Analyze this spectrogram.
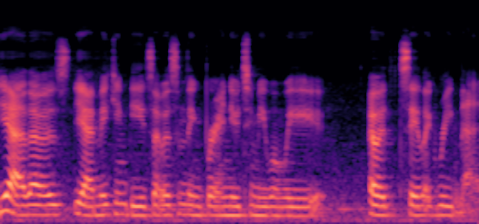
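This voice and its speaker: A woman's fairly low, monotone, flat delivery at a fairly quick pace. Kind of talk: interview questions, casual conversation.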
